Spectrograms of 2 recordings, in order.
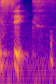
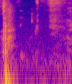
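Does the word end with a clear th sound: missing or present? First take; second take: missing; present. First: The word ends without a clear th sound. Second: The word ends with a clear th sound. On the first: The speaker calls it wrong. "I used to say" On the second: The speaker calls it right. "it should be sixth"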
